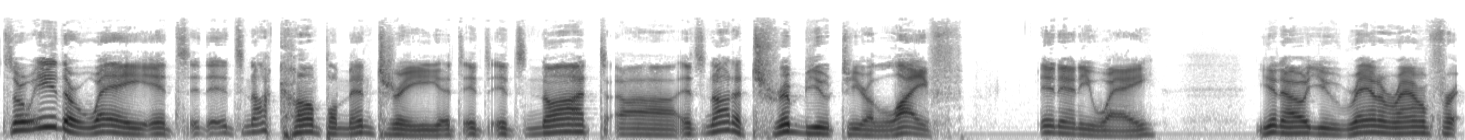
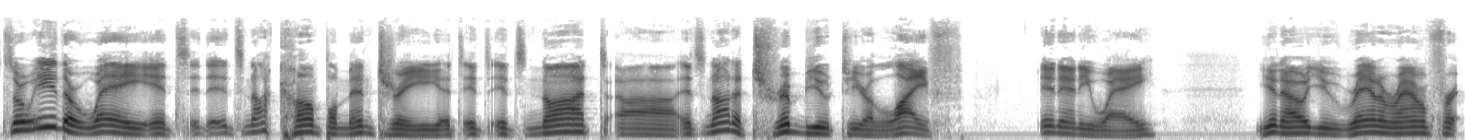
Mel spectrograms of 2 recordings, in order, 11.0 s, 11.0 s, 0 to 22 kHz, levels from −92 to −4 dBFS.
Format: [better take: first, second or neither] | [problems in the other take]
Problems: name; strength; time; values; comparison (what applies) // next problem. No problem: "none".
neither | none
